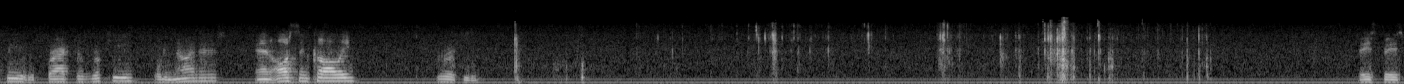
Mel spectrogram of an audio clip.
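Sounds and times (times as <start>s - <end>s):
steady low hum: 0.0s - 14.0s
card pack wrapper tearing: 6.4s - 12.1s.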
